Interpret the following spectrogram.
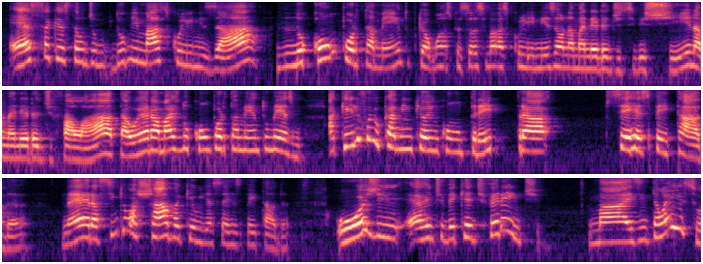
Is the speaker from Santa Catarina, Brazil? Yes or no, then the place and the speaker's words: yes; Lages, Santa Catarina, Brazil; eu sou de Lages, que é uma cidade muito conservadora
